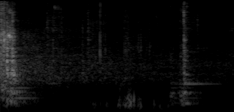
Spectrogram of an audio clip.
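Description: A sharp metallic clatter right at the start, dying away, then a few faint knocks and rattles as a diamond-plate cover on a fire truck's tailboard is handled.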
